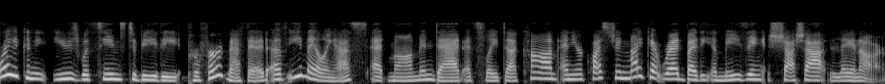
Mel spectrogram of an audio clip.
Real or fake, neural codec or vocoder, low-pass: fake; codec, 16 kHz, 1.1 kbps, Voila-Tokenizer; 7.2 kHz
